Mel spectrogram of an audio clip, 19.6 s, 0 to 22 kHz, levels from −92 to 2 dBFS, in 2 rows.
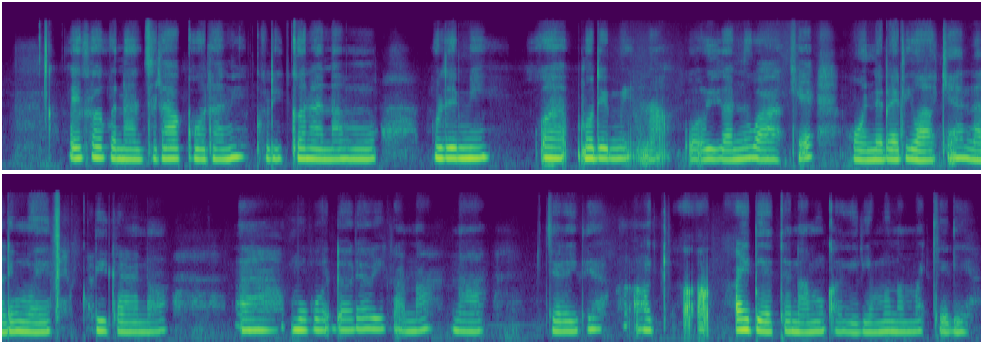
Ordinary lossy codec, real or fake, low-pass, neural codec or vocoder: none; fake; 14.4 kHz; codec, 44.1 kHz, 2.6 kbps, SNAC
